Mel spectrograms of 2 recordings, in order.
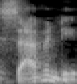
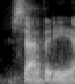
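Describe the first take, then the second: First: The name has an n sound before the d. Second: The name has no n sound before the d.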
